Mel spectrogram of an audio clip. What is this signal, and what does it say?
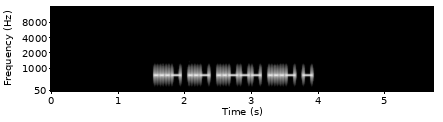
Morse code, heard as a keyed tone, about 28 wpm, 700 Hz. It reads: VU2VT
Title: DXCC-100 Call Signs - 5 Characters - 28wpm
